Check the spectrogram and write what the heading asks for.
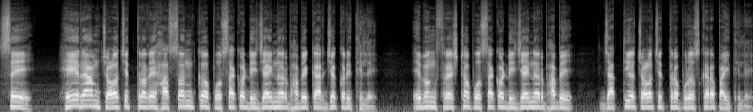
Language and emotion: Odia, neutral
